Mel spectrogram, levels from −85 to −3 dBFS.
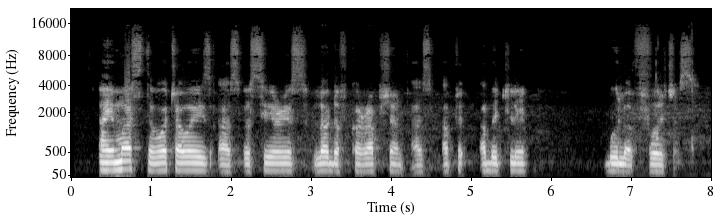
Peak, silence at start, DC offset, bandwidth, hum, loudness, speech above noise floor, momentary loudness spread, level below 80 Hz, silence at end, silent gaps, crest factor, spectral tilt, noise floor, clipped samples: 0 dBFS; 0.35 s; under 0.1%; 13.5 kHz; none; -17 LUFS; 51 dB; 14 LU; -56 dBFS; 0.25 s; none; 16 dB; -6 dB/octave; -67 dBFS; under 0.1%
